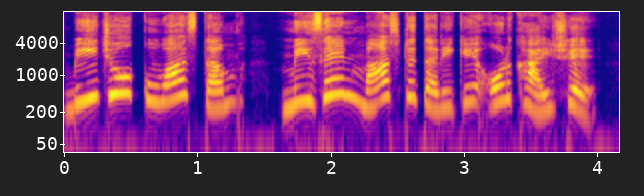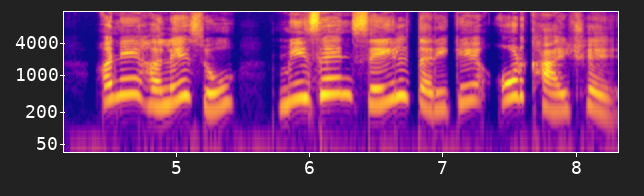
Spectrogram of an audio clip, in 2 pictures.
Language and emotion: Gujarati, neutral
